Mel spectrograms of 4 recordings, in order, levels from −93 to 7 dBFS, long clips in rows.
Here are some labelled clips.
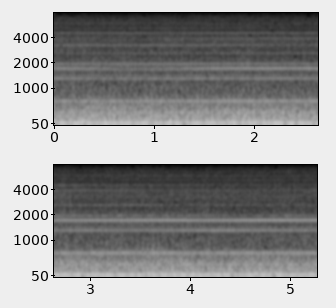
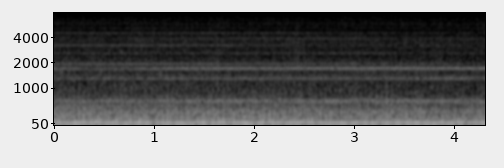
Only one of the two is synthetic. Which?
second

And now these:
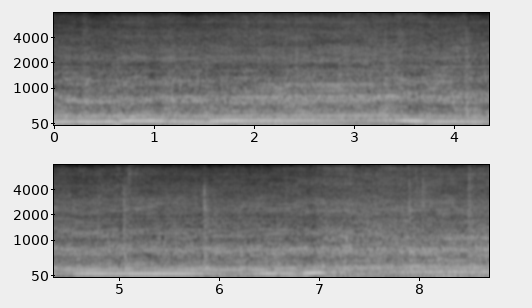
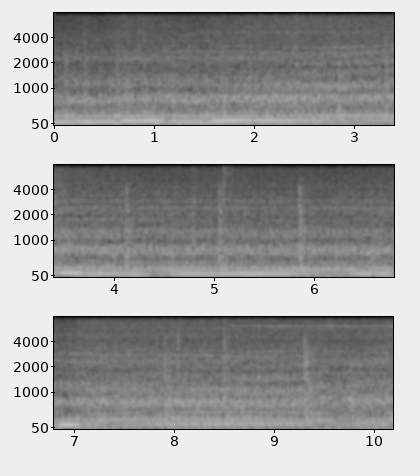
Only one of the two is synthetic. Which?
first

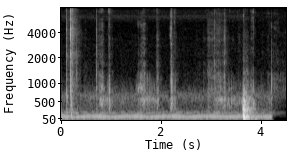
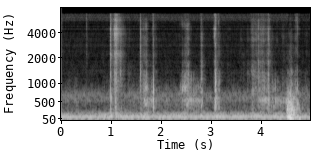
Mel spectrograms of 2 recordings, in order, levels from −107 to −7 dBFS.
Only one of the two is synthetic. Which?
second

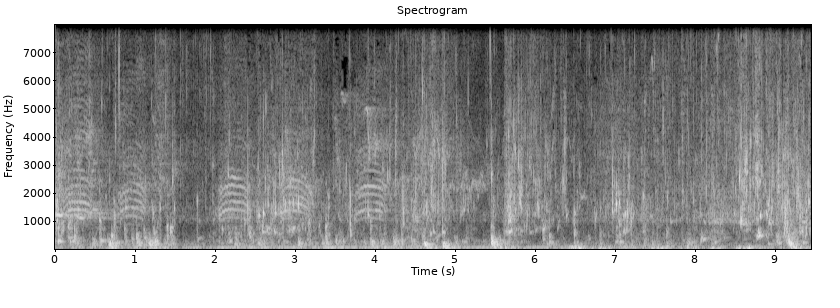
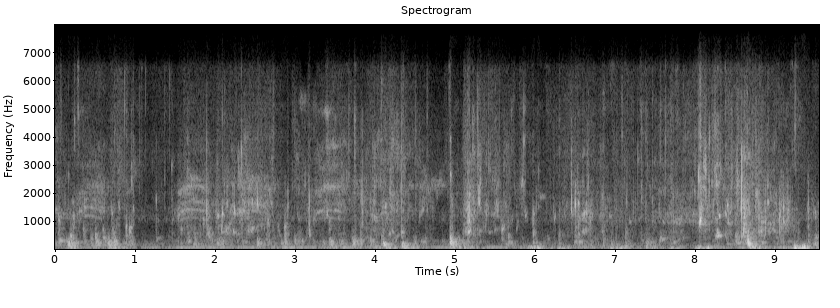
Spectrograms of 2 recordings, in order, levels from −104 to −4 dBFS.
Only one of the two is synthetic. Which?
second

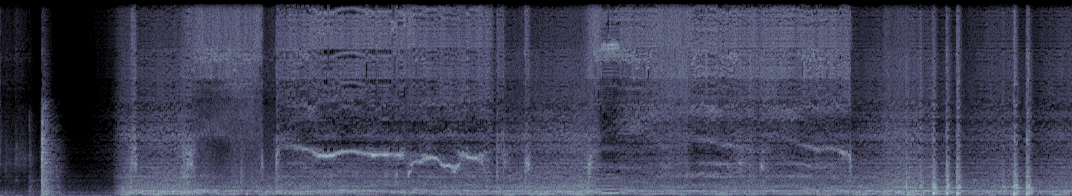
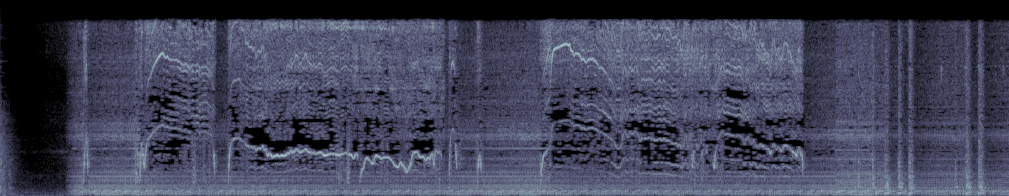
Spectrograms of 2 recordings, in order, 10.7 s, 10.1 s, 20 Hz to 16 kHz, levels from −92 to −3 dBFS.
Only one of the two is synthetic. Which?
first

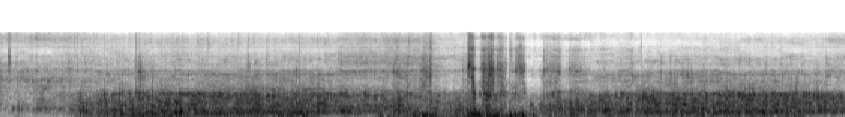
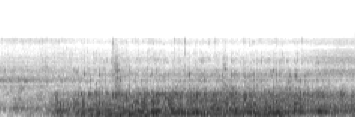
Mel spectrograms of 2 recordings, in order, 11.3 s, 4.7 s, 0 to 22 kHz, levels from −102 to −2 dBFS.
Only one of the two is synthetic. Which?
first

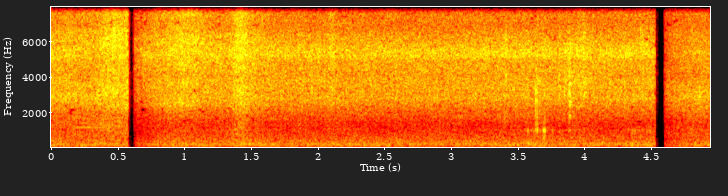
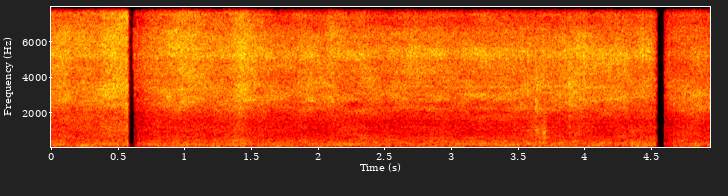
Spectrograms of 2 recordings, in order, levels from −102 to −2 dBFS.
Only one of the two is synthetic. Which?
second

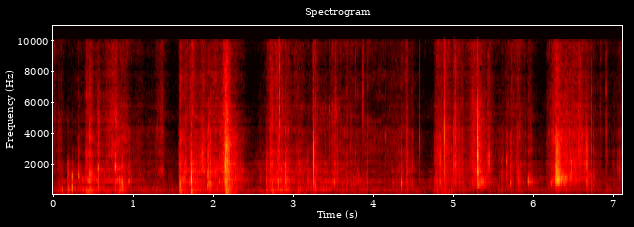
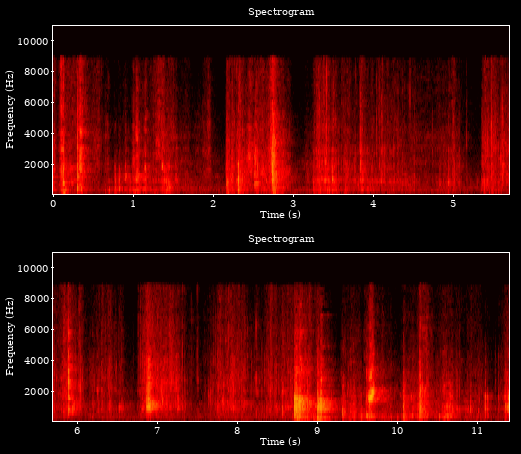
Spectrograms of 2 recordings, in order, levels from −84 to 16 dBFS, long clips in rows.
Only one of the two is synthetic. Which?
first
